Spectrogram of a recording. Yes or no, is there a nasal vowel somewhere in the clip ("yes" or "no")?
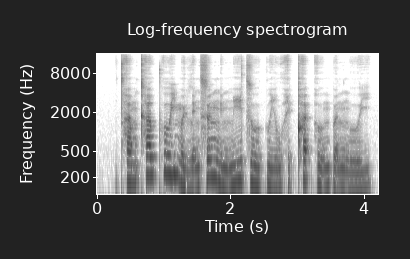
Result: no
